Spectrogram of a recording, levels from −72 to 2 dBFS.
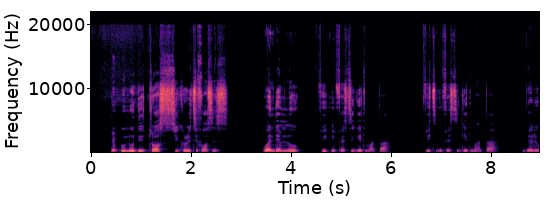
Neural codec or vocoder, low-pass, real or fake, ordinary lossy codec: none; none; real; none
